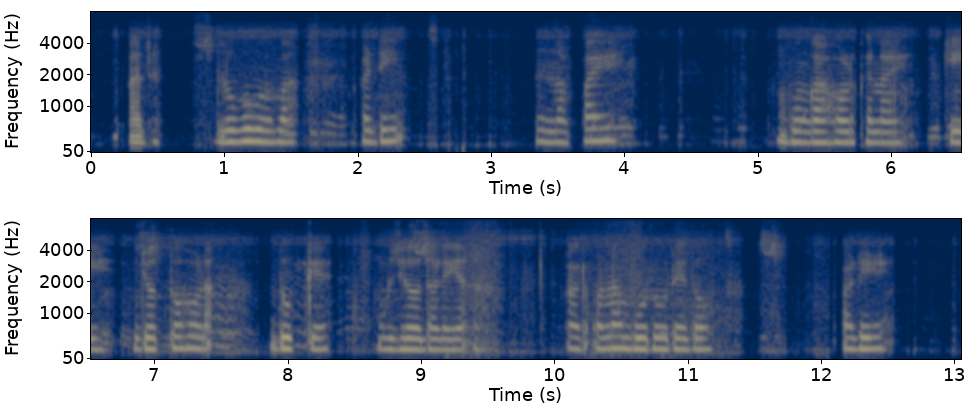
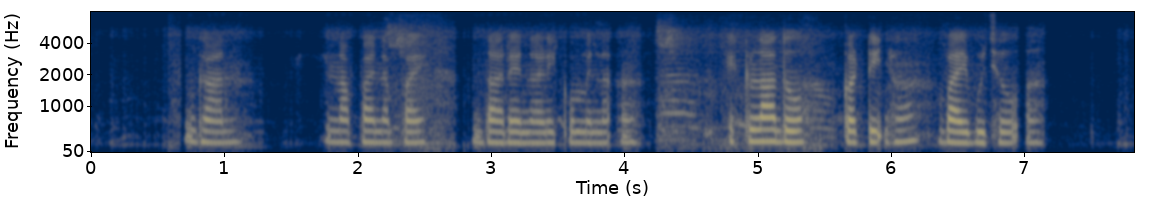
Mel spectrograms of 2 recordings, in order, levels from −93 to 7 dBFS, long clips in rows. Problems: background sounds at intervals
